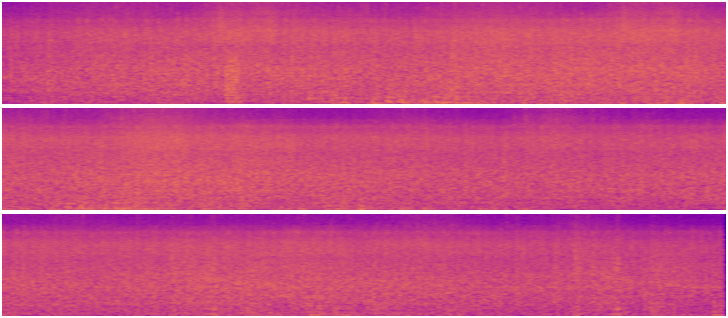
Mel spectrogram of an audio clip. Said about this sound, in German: Es stürmt.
